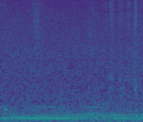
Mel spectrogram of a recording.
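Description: Faint scratch of a pencil marking a sheet of card along a steel rule, over a low steady hum.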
